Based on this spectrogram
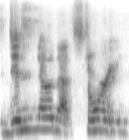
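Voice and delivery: ordinary talk, nothing marked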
